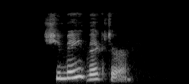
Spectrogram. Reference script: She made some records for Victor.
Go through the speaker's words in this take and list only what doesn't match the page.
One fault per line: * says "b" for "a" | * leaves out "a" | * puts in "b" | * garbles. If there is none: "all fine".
* leaves out "some records for"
